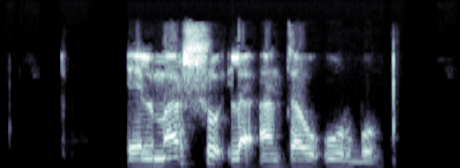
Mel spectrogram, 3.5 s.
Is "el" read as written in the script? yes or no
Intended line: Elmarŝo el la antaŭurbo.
no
